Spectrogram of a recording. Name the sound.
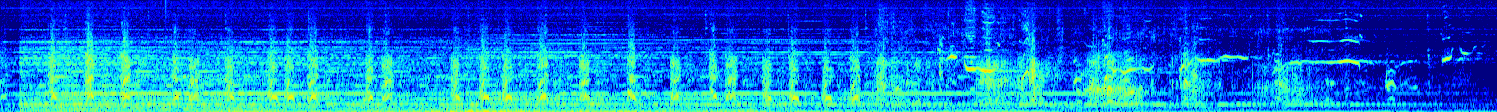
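distant dogs barking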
